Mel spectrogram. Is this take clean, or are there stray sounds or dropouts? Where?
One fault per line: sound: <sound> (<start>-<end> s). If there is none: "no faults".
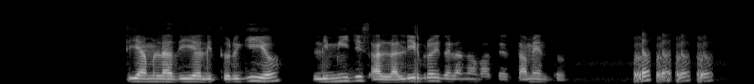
sound: laugh (6.3-7.1 s)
